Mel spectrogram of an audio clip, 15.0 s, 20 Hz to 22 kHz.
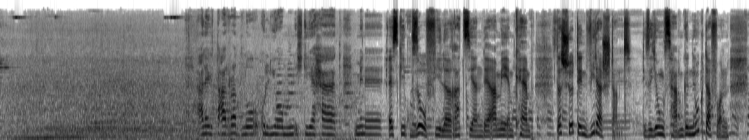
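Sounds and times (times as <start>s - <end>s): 
street noise: 0.0s - 14.9s
car engine revving and pulling away: 0.3s - 4.0s
speech: 4.0s - 14.9s.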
